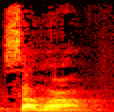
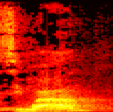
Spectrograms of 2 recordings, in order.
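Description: First: The first vowel of the name is 'a'. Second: The first vowel of the name is 'i'. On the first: "можно с фатхой син" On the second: "можно с касрия"

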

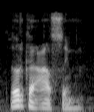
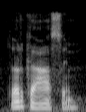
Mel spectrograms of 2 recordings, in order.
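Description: The two takes are said the same way.

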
